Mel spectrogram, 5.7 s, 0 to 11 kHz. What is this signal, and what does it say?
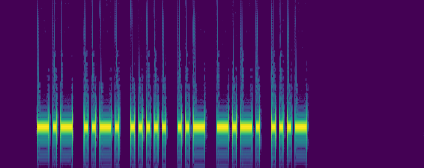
Morse code, heard as a keyed tone, about 23 wpm, 700 Hz. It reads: KF5UCV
